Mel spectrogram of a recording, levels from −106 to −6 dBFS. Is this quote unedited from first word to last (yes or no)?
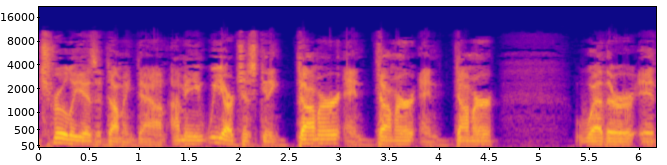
yes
